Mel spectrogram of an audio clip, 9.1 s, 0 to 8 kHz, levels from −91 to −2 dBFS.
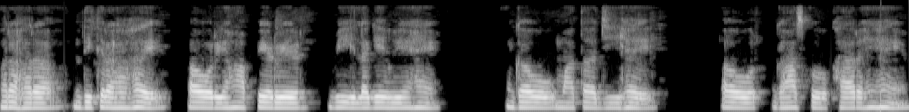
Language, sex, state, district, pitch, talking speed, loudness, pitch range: Hindi, male, Chhattisgarh, Balrampur, 135 Hz, 140 wpm, -18 LUFS, 135-140 Hz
